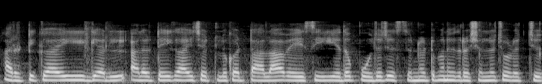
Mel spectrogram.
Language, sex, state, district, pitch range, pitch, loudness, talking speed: Telugu, female, Andhra Pradesh, Anantapur, 185-195 Hz, 190 Hz, -13 LUFS, 145 wpm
